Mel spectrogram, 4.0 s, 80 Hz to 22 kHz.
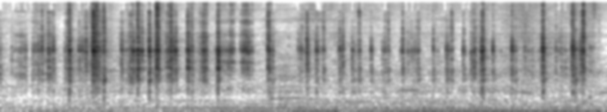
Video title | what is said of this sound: CRF250L CLUTCH BASKET. DIY PULLER IN 20 MINS | Rattling in the case.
